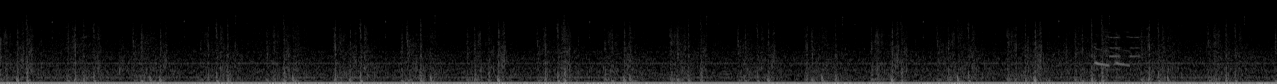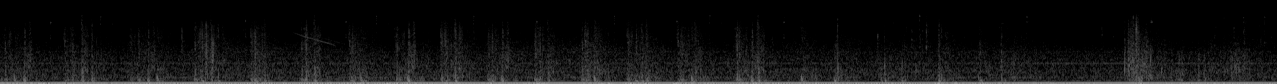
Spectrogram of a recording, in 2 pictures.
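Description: Steady clip-clop of a horse's hooves in Assassin's Creed 3, loud regular hoofbeats running the whole way through with a faint ambient backdrop and no talking.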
